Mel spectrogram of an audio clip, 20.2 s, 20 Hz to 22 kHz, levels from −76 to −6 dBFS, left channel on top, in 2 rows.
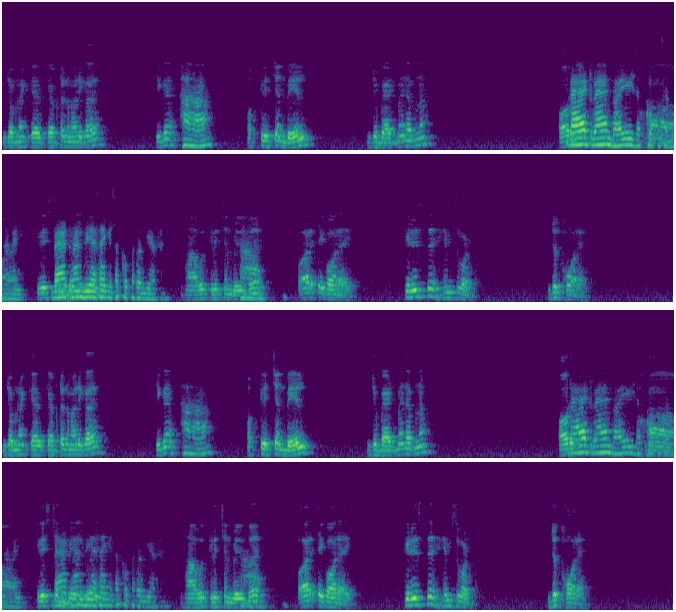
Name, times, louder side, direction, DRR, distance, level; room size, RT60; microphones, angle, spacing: voice 1, 0.0-1.5 2.3-2.6 3.9-4.6 5.5-6.4 8.4-8.6 9.6-11.6 12.8-14.0 14.5-15.3 16.1-17.1 18.3-18.8, right 2 dB, 80° right, 0.7 m, -29 dB
voice 2, 2.7-3.2 8.4-10.4 10.8-12.6 13.7-14.0, left 5 dB, 90° left, 0.3 m, -28 dB
4.0 x 2.2 x 2.8 m
head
